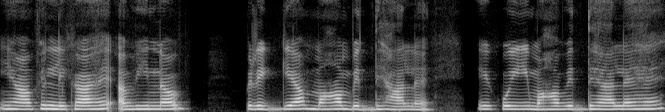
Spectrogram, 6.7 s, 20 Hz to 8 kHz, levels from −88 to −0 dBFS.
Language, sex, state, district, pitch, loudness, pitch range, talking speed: Hindi, female, Uttar Pradesh, Hamirpur, 240 Hz, -18 LUFS, 230-245 Hz, 110 wpm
